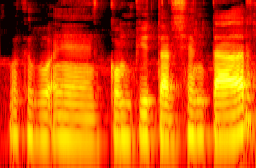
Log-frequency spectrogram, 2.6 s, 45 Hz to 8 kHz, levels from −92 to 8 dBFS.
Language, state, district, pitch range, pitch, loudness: Kokborok, Tripura, West Tripura, 110-120 Hz, 115 Hz, -19 LUFS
